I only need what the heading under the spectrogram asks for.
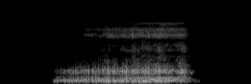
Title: The snoring champ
